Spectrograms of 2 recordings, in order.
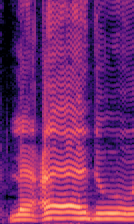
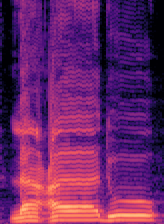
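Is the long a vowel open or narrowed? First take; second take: narrowed; open. First: The long a vowel is narrowed toward e. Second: The long a vowel is fully open. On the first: The speaker calls it wrong. "غلط" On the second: The speaker calls it right. "هكذا بهذه الطريقة"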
